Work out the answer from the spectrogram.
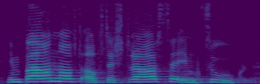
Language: Swiss German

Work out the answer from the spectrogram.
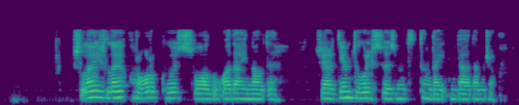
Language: Kazakh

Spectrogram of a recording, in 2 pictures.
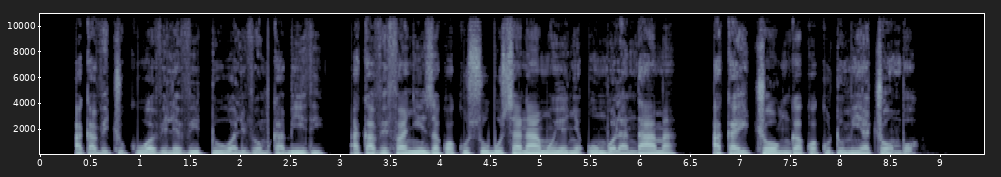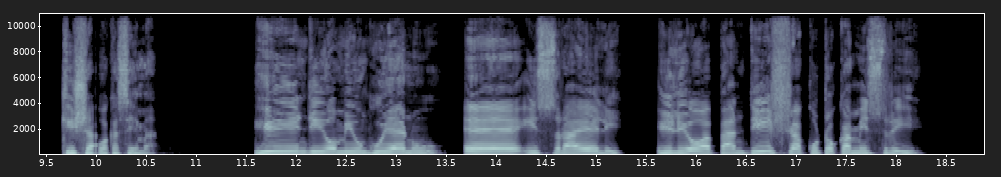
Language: Swahili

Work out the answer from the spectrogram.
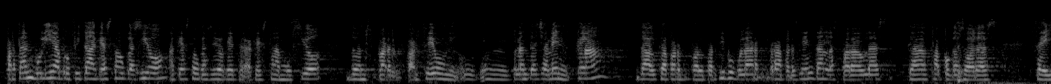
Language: Catalan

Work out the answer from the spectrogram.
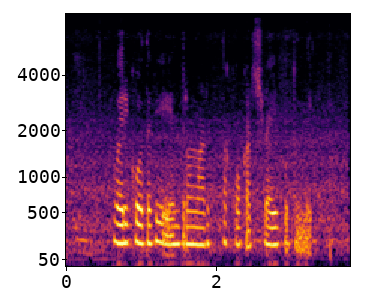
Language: Telugu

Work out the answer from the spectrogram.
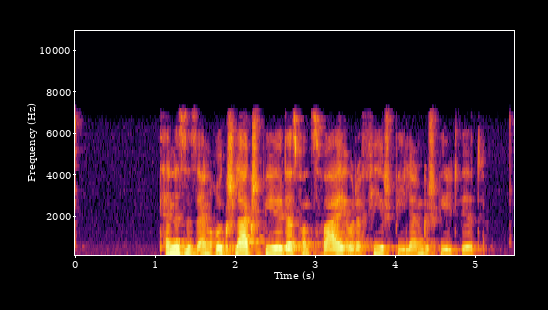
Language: German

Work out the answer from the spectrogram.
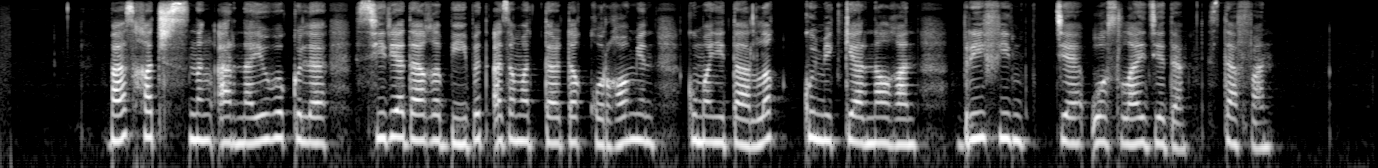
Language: Kazakh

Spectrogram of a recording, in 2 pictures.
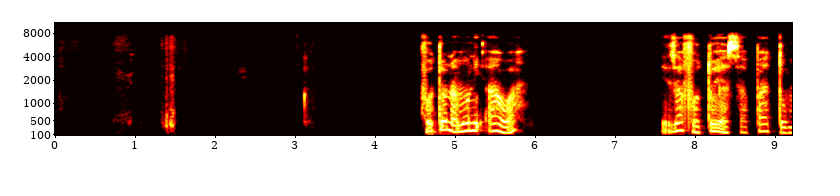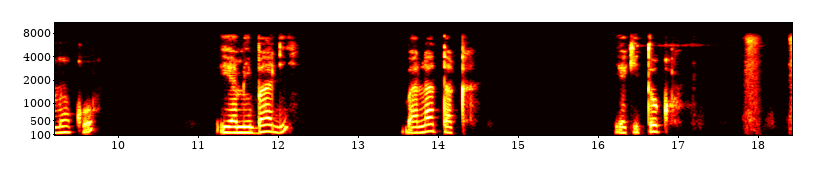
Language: Lingala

